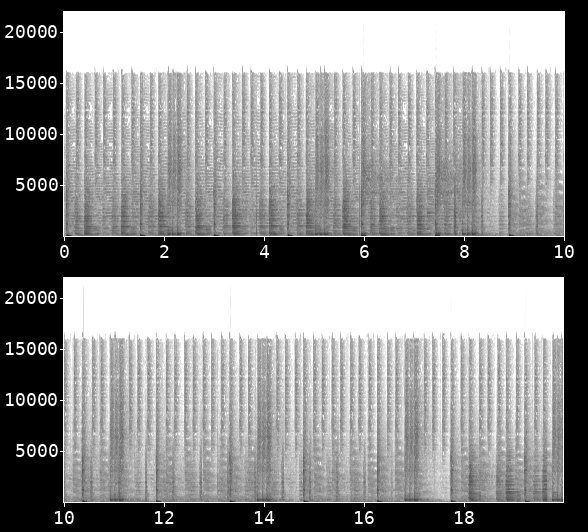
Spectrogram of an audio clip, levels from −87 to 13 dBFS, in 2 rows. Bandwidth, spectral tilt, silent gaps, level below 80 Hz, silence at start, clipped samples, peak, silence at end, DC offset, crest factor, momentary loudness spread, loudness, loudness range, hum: 17 kHz; -3.5 dB/octave; none; -22 dBFS; 0 s; under 0.1%; 0 dBFS; 0 s; under 0.1%; 18 dB; 11 LU; -20 LUFS; 3 LU; none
